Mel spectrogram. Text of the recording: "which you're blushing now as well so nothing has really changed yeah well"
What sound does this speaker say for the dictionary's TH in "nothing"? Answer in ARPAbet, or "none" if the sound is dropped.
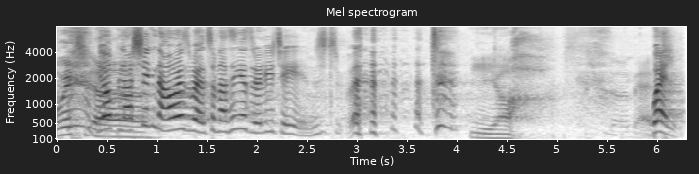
T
